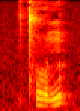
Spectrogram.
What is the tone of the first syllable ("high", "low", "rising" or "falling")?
rising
